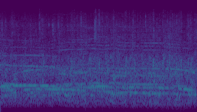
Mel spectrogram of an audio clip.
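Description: Applause from the audience at a women's college graduation ceremony in Bangalore, where the sisters are being honored. Dense, even clapping continues without a break throughout.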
